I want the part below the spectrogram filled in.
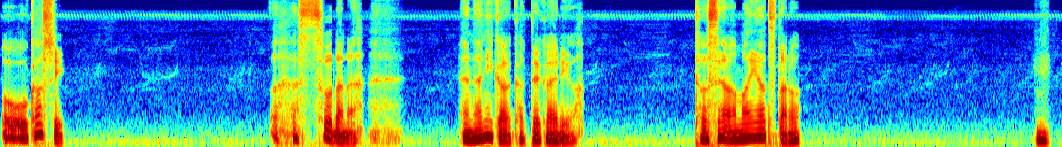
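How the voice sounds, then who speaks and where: A man in his twenties playing a remorseful, grieving young hitman in a voice drama, breathy and anguished. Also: mid-range voice, dark tone, dry recording. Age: 20s. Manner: anguished, halting, intimate. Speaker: voice actor. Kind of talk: Japanese voice drama monologue, emotional acting.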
